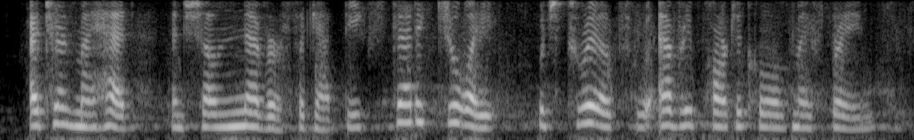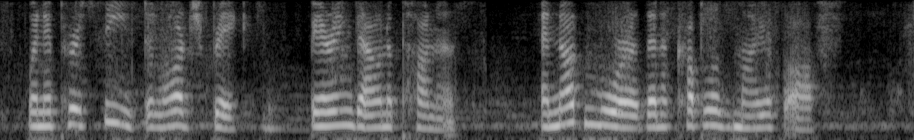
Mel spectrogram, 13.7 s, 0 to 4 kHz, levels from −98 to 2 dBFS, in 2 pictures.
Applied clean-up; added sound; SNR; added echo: neural separator model SepFormer DNS4.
